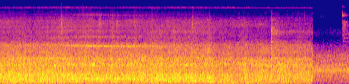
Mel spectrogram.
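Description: A train rushes past close by with a loud rumbling roar.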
